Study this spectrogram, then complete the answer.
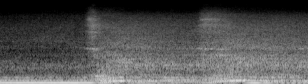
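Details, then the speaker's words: Chevy SSR V8 after diagnosing the internal engine noise, engine bay: deep, even note climbing and falling cleanly through two quick revs with no knocks or ticks; the earlier noise is gone and the engine runs healthy. "just an engine it's just breathing that's it just breathing listen this exhaust that sounds good but it needs it needs to be a a lot louder"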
